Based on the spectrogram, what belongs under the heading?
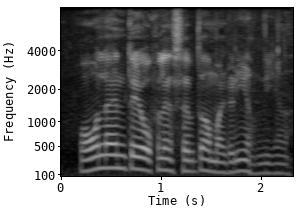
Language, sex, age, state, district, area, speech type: Punjabi, male, 30-45, Punjab, Hoshiarpur, rural, spontaneous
